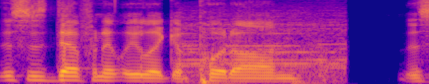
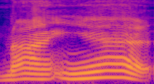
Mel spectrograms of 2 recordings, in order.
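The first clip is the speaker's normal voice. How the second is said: very high, fake little-kid voice; 10 semitones higher than usual. Quoting the line the kid says, imitating the kid's put-on voice. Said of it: "I just like the way he says".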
